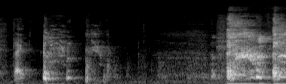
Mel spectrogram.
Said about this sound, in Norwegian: Nå kom han hosten.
